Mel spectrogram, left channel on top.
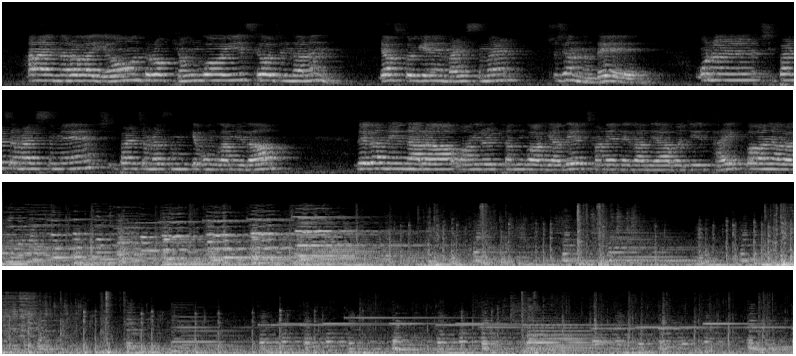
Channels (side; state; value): both; different; correlation 0.00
